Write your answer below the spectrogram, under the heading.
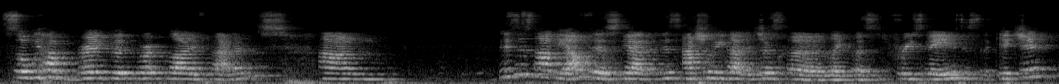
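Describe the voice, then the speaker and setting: A woman in her thirties from Vietnam speaks at a tech conference in a bright, high voice. She talks in a hesitant way, full of ums and likes. Her voice comes from some distance and rings around a very reverberant hall. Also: measured pace. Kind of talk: conference talk. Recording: echoey hall, mic far off.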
